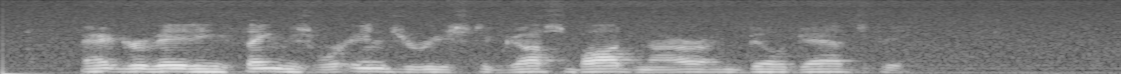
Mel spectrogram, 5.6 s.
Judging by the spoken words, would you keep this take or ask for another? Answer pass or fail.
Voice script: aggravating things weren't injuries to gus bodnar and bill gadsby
fail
